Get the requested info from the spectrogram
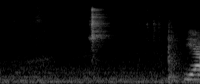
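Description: A metal garlic press being handled and loaded with a garlic clove: one sharp, light click about a second in and a fainter one near the end, in an otherwise quiet room.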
